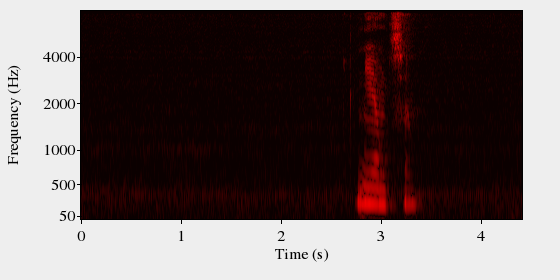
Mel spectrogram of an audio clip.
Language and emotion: Russian, neutral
